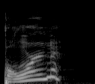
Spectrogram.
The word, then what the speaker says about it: sporran: The Scottish sporran? – Sporran. – What is that? Spell that? – S-P-O-R-R-A-N.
